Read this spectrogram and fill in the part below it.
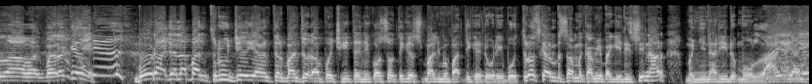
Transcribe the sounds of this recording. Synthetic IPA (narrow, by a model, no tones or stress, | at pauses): labak̚baɾokebodaʔd͡ʒalapant̪əɾud͡ʒəjaŋt̪ərbant̪̬ʊt̪ap̬ət͡ʃəɾit̪əɲãkosɔʔ̚t̪iɡəsəmbaliməmpat̪̚ːiɡəduəɾibut̪əɾʊskanbərs̬amãkamĩpaɡidisinar | mə̃ɲinarhidʊp̚mũlajja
